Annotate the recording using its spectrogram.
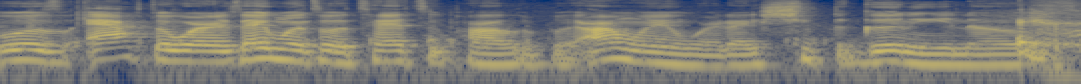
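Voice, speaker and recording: A woman with an American accent talks at a fairly quick pace with hardly any pauses and a fairly low pitch. Her loudness swings widely, and background noise is noticeable. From Houston, Texas (family roots in California). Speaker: rapper. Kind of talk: interview. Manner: casual, slangy.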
